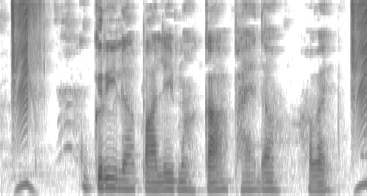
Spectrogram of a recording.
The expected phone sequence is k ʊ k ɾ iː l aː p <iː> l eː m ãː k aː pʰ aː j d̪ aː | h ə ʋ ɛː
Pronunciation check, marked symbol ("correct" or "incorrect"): incorrect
